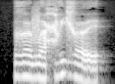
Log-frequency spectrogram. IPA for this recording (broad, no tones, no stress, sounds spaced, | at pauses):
ɣ œ v ɐ ħ ə̤ j ɣ œ e̯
